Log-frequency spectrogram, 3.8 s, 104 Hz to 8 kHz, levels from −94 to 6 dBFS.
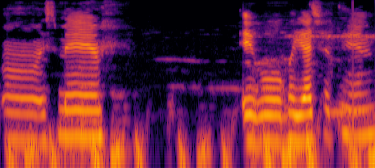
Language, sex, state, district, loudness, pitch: Maithili, female, Bihar, Vaishali, -18 LUFS, 160 Hz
